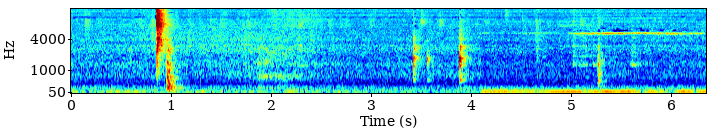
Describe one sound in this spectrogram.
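A caulking gun clicks as its trigger is squeezed.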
